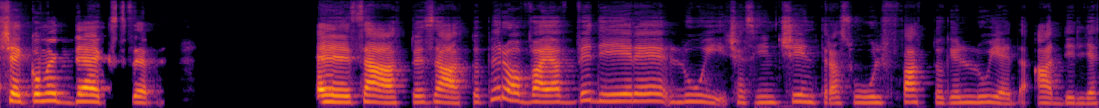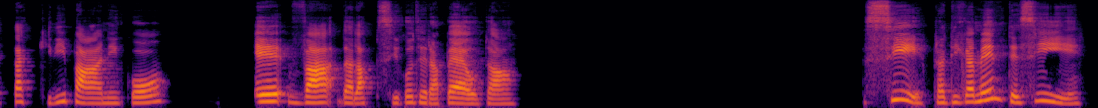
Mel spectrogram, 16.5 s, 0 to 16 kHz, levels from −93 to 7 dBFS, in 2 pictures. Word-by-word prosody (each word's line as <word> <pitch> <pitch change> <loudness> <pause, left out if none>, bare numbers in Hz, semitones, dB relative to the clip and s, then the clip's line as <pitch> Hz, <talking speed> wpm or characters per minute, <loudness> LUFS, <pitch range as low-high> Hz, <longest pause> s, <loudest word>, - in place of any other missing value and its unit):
cioè 245 -3 +7
come 250 -2 +4
Dexter. 205 -3 +3 1.1
Esatto, 210 -2 +6
esatto. 210 -1 0
Però 310 -4 0
vai 225 -2 +4
a 220 - +3
vedere, 245 +1 -2
lui 215 -2 -9
cioè, 200 - -9
si 195 +1 -11
incentra 205 -2 -6
sul 195 +1 -8
fatto 215 0 -5
che 195 +1 -8
lui 205 0 -6
è 170 -2 -6
ha 190 -1 -3
degli 180 -1 -11
attacchi 225 +3 -7
di 225 +5 -6
panico 190 +3 -2 0.6
e 235 +2 +5
va 200 0 +4
dalla 180 -2 -2
psicoterapeuta. 170 -3 -3 2.6
Sì, 280 -11 0
praticamente 220 +6 -1
sì. 200 -6 -3
205 Hz, 110 wpm, -24 LUFS, 190-230 Hz, 2.6 s, cioè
